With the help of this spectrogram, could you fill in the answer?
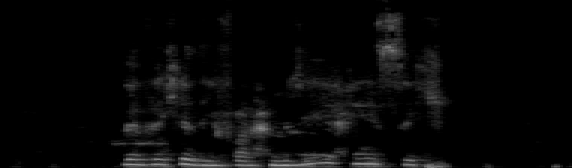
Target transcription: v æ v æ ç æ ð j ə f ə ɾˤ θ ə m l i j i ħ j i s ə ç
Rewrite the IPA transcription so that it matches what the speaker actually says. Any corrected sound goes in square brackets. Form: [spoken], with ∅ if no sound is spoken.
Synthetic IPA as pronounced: v æ v æ ç æ ð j ə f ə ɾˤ [ħ] ə m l i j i ħ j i s ə ç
